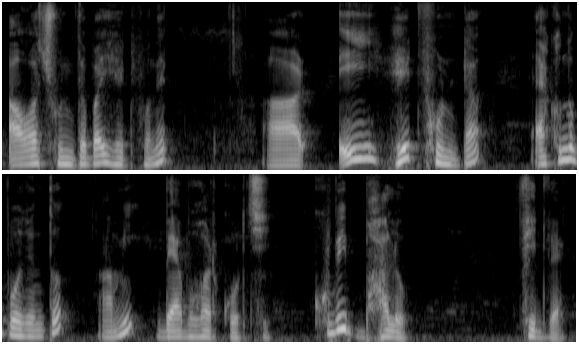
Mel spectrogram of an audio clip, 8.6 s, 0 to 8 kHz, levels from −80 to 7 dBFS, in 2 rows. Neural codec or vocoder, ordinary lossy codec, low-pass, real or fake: none; none; none; real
